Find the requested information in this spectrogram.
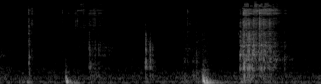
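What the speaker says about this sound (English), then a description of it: "Taking some snips, and then we're gonna snip it." Metal snips cutting silver for a moss agate ring at a jeweler's bench: a few sharp close metallic clicks and snips spaced unevenly, with light clinking handling sounds between them.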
